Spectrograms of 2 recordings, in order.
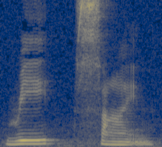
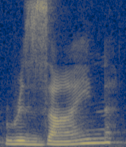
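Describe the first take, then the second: First: The stress is on the first syllable. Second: The stress is on the second syllable. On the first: To sign something again. "when the stress is placed on the first syllable" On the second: To formally leave a position. "The first one"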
